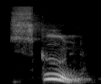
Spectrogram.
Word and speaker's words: Scone: so inside the chair is the stone of schoon which is spelled scone or scone we now have a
